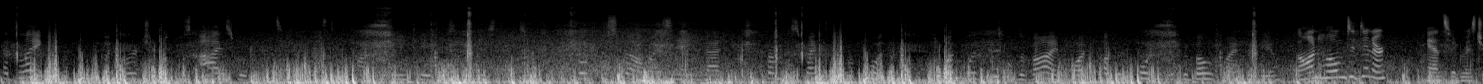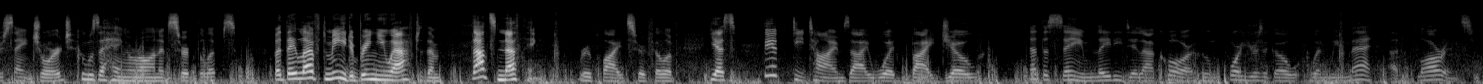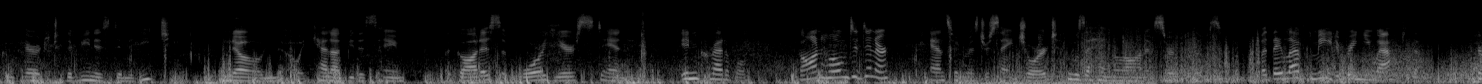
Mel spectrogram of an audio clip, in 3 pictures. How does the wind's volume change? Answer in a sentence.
The volume of the wind goes down.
